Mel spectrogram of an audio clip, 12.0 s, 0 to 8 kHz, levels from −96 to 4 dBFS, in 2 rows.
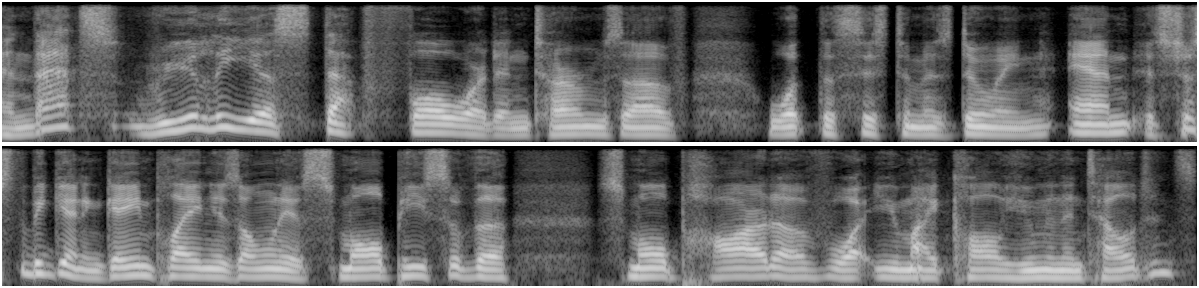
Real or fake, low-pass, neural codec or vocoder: fake; 7.2 kHz; codec, 16 kHz in and 24 kHz out, 0.4 kbps, LongCat-Audio-Codec, two codebook decoder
